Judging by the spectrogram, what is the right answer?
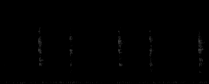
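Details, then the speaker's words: Antique Ansonia mantel clock movement after servicing and lubrication, on a level bench after pendulum regulation: clean ticking about 150 a minute but alternating short and long gaps, limping; clock out of beat. "now it's also the beats a little bit out so we have to adjust that my bench should be perfectly level here and if you can hear that it's kind of it's kind of ticking with a limp so one side the dwell is a bit longer than the other"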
